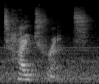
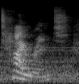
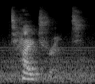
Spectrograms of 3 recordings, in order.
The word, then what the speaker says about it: titrant: the buet that is what we call our titrant okay not Tyrant titrant whatever could be the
